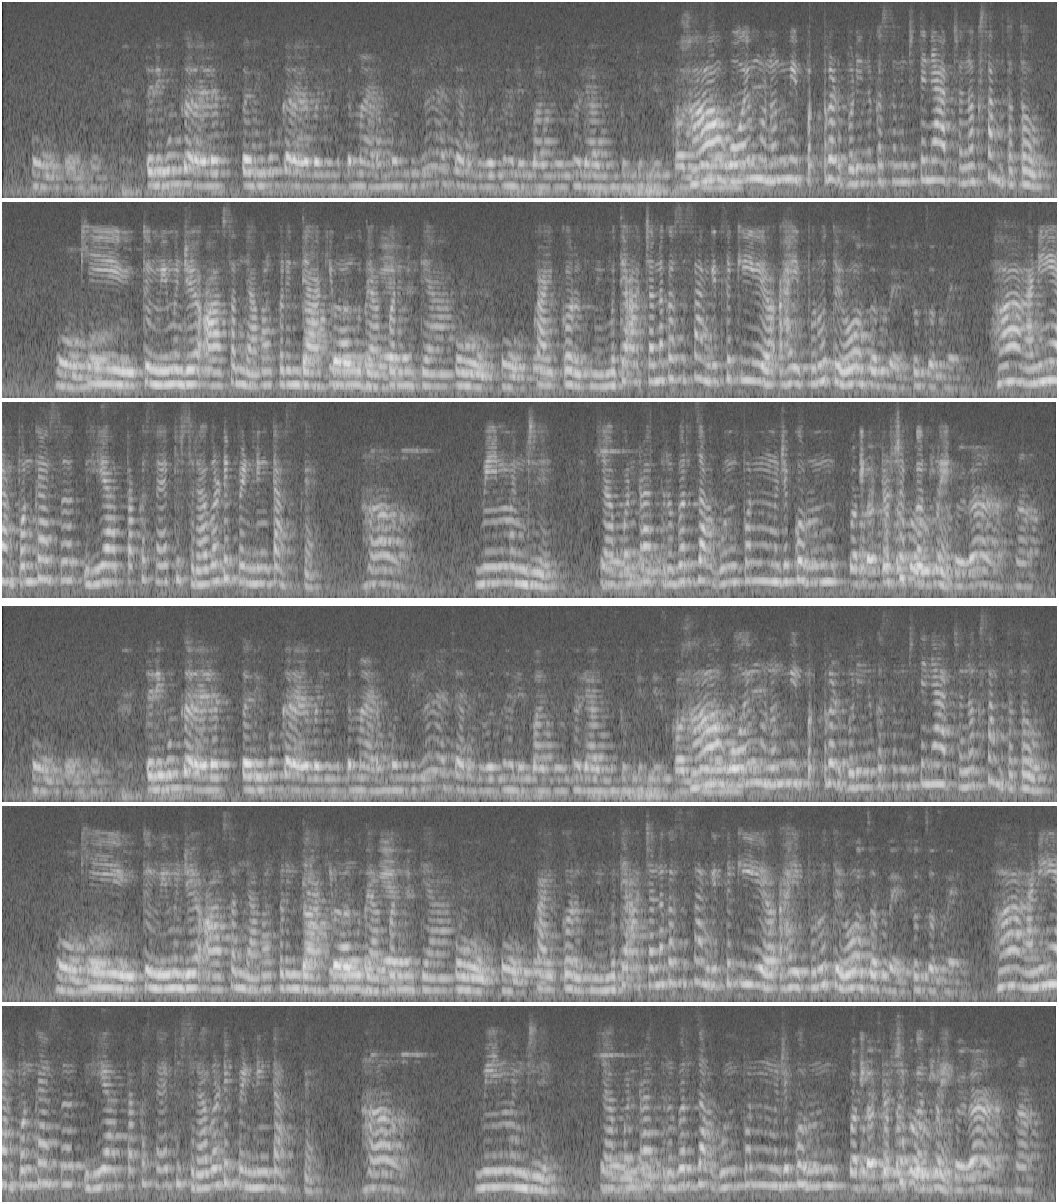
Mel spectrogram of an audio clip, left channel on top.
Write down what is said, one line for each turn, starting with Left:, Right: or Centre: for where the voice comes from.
Right: हो हो हो तरी पण करायला तरी पण करायला पाहिजे नाही तर मॅडम म्हणतील ना चार दिवस झाले पाच दिवस झाले अजून तुमचे तीस कॉल
Left: हा
Right: पूर्ण
Left: होय
Right: झाले नाहीत
Left: म्हणून मी पण गडबडीनं कसं म्हणजे त्यानी अचानक सांगतात आओ
Right: हो हो
Left: कि
Right: हो
Left: तुम्ही म्हणजे अस संध्याकाळपर्यंत
Right: काम
Left: द्या किंवा
Right: करत
Left: उद्या
Right: नाहीये
Left: पर्यंत द्या
Right: हो हो हो
Left: काय करत नाही म ते अचानक असं सांगितलं की आहे. बर होतय हो
Right: सुचत नाही, सुचत नाही.
Left: हा आणि आपण काय असं हे आता कसं आहे दुसऱ्यावर डिपेंडिंग टास्क हाय.
Right: हां.
Left: मेन म्हण- जे की
Right: हो,
Left: आपण
Right: हो.
Left: रात्रभर जागून पण म्हणजे करून
Right: स्वतः
Left: एकटं
Right: स्वतः
Left: शकत
Right: करू
Left: नाही
Right: शकतोय ना हा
